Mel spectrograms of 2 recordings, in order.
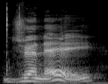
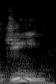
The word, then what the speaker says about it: Jhene: Apparently, it's Janae. I've spent the last 10 years thinking it was Jean. Jhene. I thought it was Jean. Apparently, it's Janae.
